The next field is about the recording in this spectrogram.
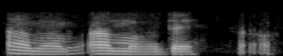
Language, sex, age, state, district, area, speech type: Sanskrit, male, 18-30, Uttar Pradesh, Mirzapur, rural, conversation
